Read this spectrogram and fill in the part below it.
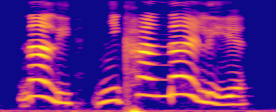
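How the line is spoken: Father and son crying out. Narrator (Chinese): 一旁的父子叫了起来

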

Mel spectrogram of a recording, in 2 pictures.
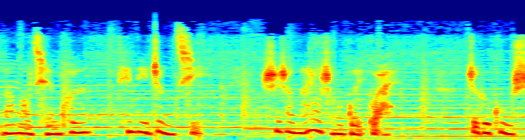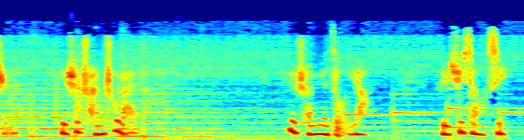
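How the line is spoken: Low comforting voice. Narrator (Chinese): 雨墨低声安慰

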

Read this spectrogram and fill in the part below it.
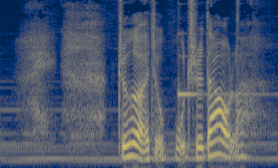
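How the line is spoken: Sighing. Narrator (Chinese): 太白金星 叹息

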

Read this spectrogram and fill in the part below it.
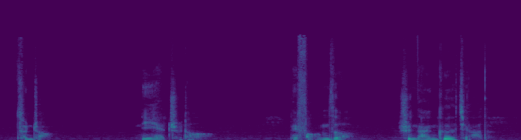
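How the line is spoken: Lowered voice. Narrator (Chinese): 压低嗓门说

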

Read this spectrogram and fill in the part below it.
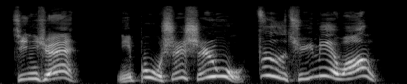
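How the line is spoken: Loud. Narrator (Chinese): 谋士公志 大声说

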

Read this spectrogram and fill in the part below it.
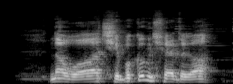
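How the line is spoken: Laughing loudly. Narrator (Chinese): 高鹏大笑

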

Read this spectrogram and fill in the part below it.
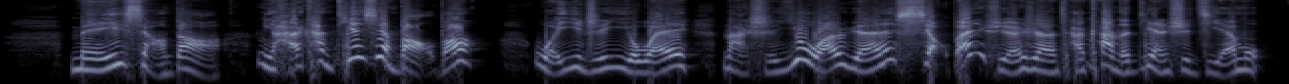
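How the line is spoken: Mocking. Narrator (Chinese): 杨永乐嘲笑元宝

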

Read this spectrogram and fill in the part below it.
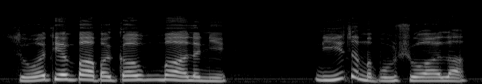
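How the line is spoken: Quiet muttering. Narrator (Chinese): 佐福悄悄在旁边嘀咕了一句

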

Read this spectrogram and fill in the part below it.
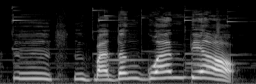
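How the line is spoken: Loud cry. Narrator (Chinese): 他大声的叫着

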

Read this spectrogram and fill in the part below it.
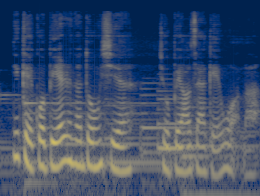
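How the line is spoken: Flat, indifferent. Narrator (Chinese): 淡淡的说

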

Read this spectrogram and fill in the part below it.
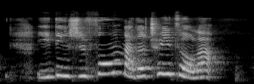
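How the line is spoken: Startled cry. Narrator (Chinese): 松鼠惊叫道

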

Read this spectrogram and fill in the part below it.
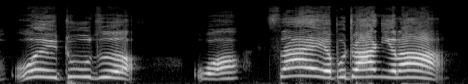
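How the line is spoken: Low calling. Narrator (Chinese): 狐狸低声喊道

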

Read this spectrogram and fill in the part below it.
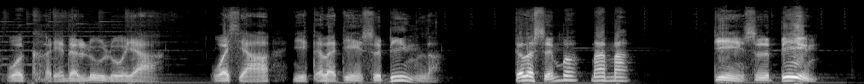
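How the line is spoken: Laughing. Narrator (Chinese): 他笑着说

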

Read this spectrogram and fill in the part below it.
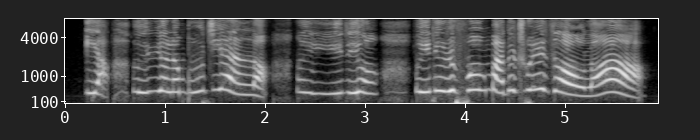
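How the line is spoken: Startled cry. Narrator (Chinese): 松鼠惊叫着

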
